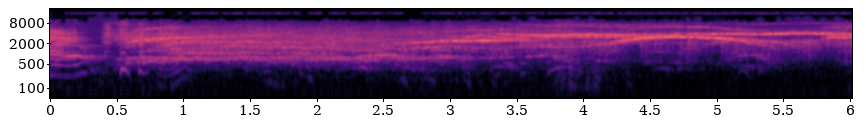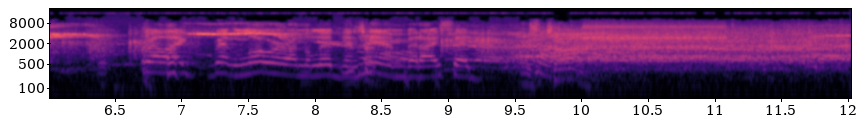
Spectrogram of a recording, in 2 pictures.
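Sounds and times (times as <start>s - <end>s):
audience laughing and whooping: 0.1s - 6.7s, 8.1s - 12.0s
high whistles: 2.7s - 8.0s.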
